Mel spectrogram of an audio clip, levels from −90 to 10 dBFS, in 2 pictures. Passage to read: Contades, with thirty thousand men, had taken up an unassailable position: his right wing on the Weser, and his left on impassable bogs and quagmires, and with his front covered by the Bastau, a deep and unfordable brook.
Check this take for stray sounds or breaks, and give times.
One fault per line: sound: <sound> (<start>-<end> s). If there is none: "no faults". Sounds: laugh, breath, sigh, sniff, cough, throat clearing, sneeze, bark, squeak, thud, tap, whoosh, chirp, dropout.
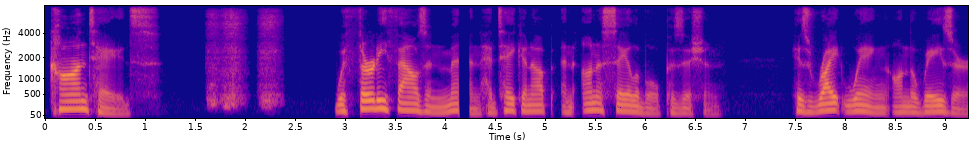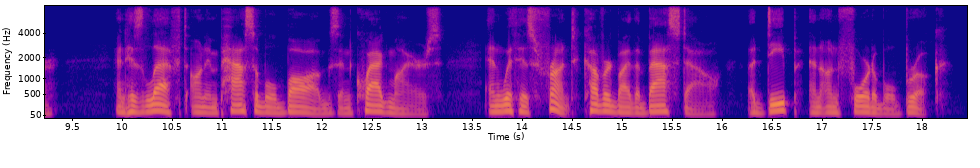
sound: sniff (1.6-2.4 s)
sound: dropout (4.1-4.2 s)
